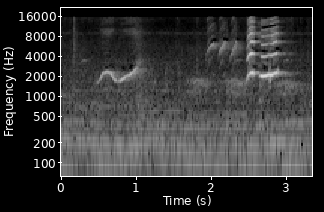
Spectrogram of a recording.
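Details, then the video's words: A Jenday conure gives a rising whistle, a quick burst of high chirps, then a loud, harsh, ringing screech. "Jenday conure"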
